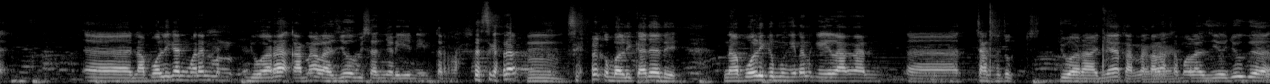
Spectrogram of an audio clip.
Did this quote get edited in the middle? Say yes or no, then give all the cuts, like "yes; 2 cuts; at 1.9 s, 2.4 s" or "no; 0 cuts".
no; 0 cuts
